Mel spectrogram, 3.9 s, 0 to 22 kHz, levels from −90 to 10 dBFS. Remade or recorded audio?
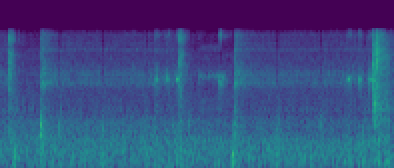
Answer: recorded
